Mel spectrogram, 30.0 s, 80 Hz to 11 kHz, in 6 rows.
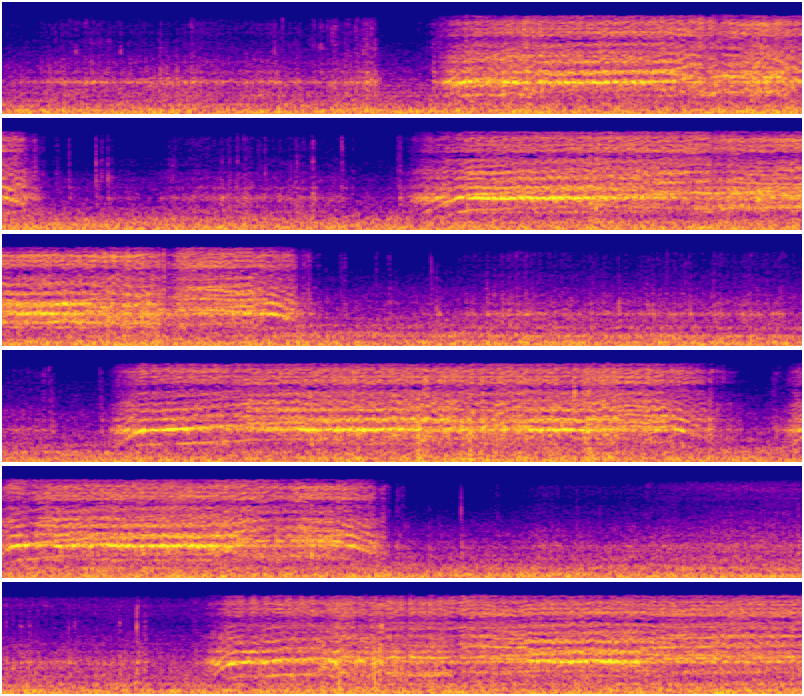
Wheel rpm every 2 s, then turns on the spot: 20, 80, 80, 30, 150, 140, 20, 20, 150, 110, 140, 40, 20, 110, 160.
0-2 12-14 22-26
